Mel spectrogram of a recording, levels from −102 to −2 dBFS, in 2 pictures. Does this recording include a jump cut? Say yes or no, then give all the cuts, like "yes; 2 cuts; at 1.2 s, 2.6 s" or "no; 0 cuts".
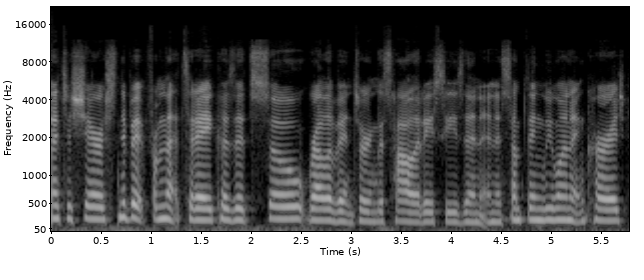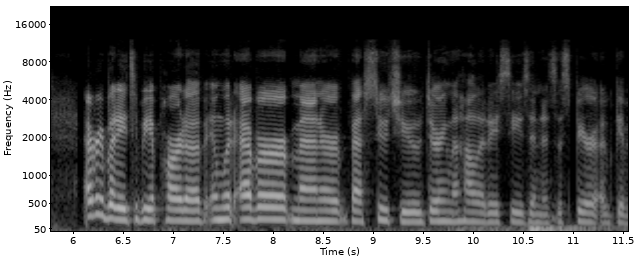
no; 0 cuts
